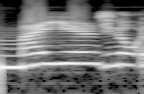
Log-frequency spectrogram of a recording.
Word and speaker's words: Meyers: Que es Alex, mm, creo que se pronuncia Myers, pero se escribe como Meyers, M-E-Y-E-R-S,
